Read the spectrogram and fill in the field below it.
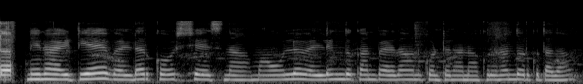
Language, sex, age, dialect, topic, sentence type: Telugu, female, 18-24, Telangana, banking, question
